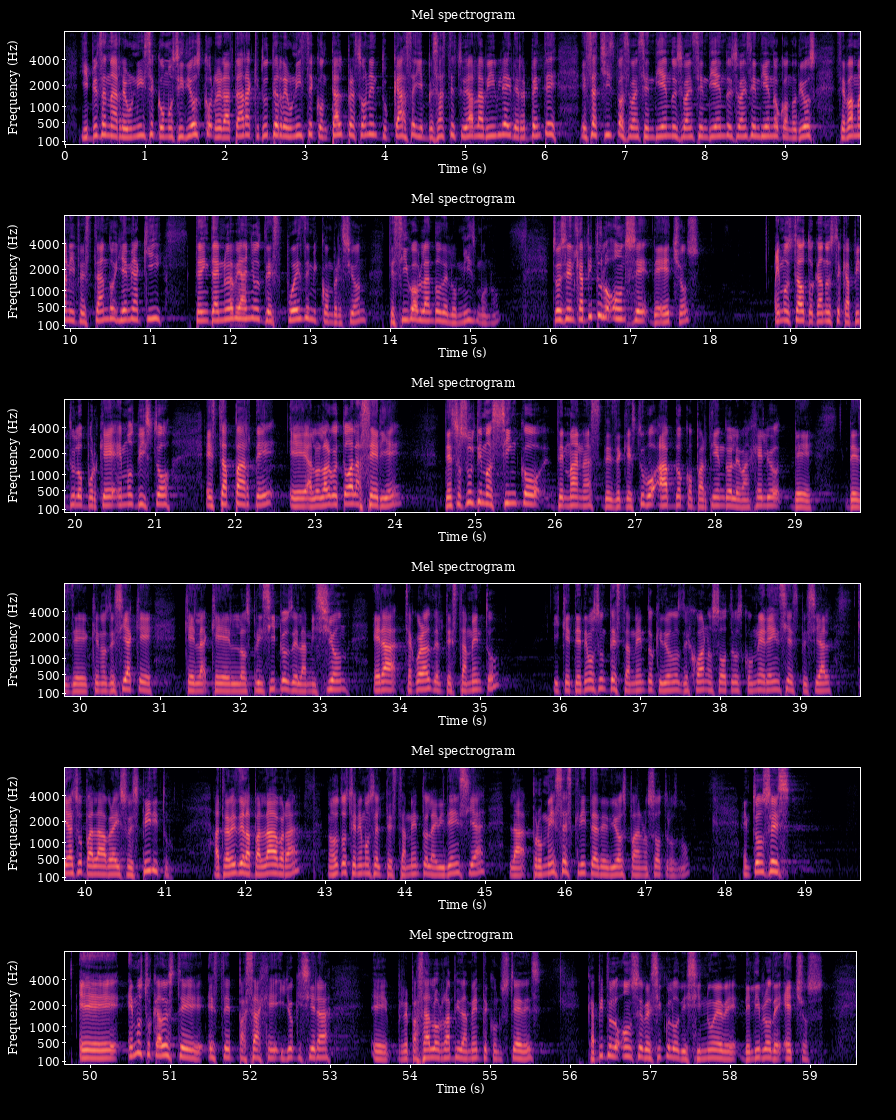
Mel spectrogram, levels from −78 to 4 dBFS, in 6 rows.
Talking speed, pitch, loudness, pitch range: 180 wpm, 175 Hz, -23 LUFS, 155-200 Hz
